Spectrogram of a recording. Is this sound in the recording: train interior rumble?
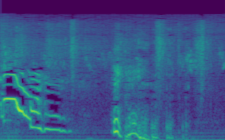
no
